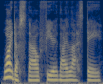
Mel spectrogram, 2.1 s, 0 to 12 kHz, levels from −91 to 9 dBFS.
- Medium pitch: Yes, medium, 175 Hz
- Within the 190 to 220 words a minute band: Yes, average, 200 wpm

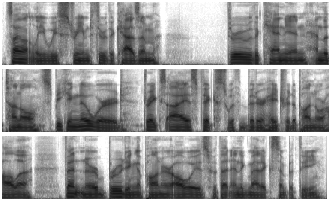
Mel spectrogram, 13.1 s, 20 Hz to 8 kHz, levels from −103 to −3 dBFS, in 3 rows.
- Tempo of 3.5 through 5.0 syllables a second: Yes, 4.7 syllables/s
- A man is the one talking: Yes, male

